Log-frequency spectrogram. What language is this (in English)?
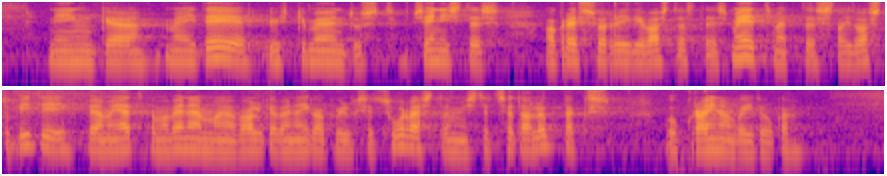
Estonian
